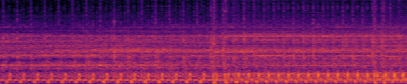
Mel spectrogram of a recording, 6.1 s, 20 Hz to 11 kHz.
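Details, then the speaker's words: Customer's ET80 single-cylinder diesel, just rebuilt and upgraded to 90 with new lines: steady, even chug at about four beats a second, no knocks or misses, soft and pulls well; normal running. "ก็ฟังกันนะครับโดยรวมแล้วก็นิ่มนะครับเสียงนะครับดันขึ้นดีนะครับ"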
